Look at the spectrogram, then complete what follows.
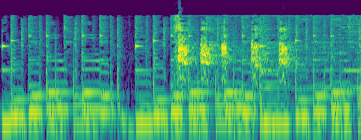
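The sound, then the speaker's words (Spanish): A dog barks in a quick series of sharp yelps partway through, over a steady, rhythmic music backing that runs the whole time. No one speaks. “Señor, tengo un mono del jardín que está intentando asesinar a mi perro.”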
